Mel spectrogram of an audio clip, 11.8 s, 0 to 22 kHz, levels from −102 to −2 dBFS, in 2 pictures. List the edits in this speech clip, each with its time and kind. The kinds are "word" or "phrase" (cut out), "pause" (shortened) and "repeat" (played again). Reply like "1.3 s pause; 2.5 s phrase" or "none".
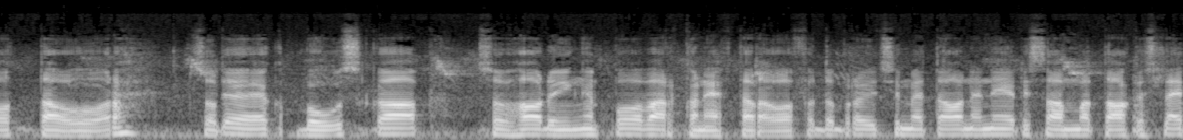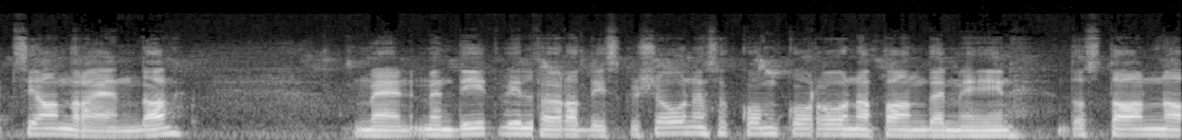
1.1 s word; 1.4 s word; 2.4 s word; 3.0 s word; 3.8 s word; 5.7 s word; 8.6 s word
